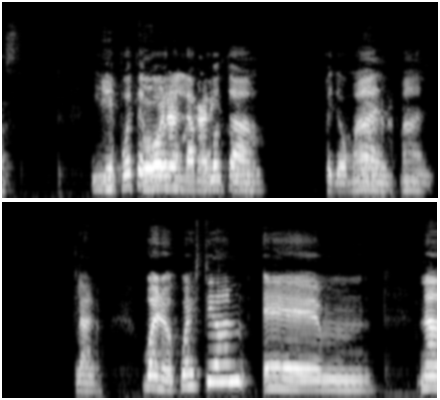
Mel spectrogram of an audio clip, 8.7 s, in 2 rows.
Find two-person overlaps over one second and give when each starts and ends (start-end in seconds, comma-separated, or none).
0.9-2.6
